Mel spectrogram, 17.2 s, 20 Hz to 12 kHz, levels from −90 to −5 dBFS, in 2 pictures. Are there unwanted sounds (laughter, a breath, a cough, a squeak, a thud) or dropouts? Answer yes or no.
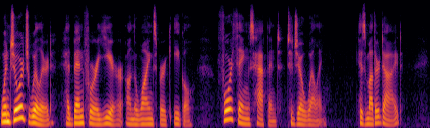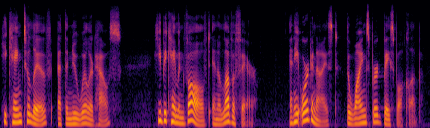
no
